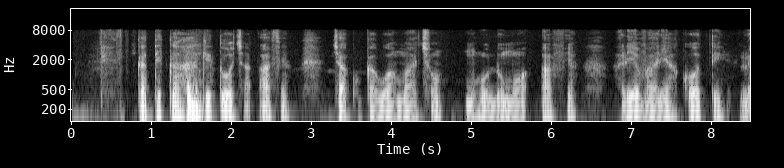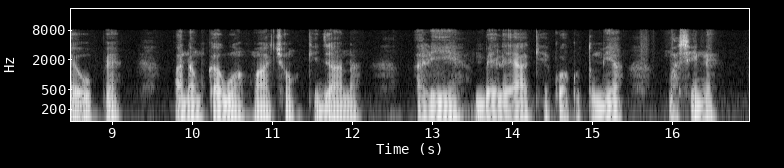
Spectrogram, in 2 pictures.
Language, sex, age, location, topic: Swahili, male, 25-35, Kisii, health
